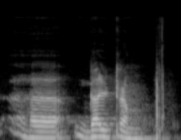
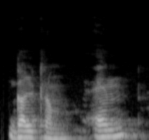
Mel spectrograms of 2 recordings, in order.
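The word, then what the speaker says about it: ngultrum: भूटान की करेंसी है गल्ट्रम। ठीक है। इसकी स्पेलिंग आप चाहें तो नोट कर लें, गल्ट्रम, GULTRUM, गल्ट्रम। ठीक है। एन साइलेंट है यहाँ पे, गल्ट्रम।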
